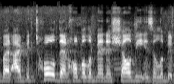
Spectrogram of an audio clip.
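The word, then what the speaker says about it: Homalomena: And over here, we've got a Homolamena Shelby, and I said it right, Homolamena.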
